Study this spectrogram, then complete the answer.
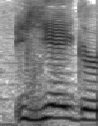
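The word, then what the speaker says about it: Jäger: Then Frost, and then Jaeger is how you pronounce your character.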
